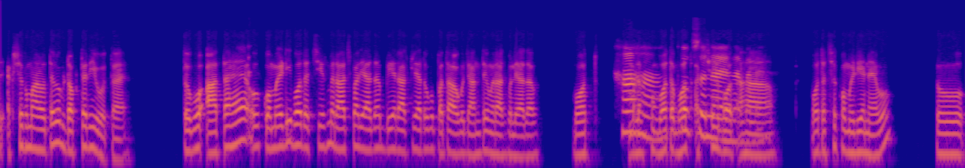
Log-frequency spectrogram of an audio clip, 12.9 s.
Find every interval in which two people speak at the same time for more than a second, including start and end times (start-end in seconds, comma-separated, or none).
8.4-10.2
